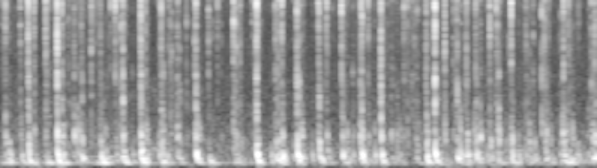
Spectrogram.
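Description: Fingertips type rapidly on a black plastic backlit laptop keyboard, making a fast, steady patter of short, dry key clicks. Each click has a soft low thump with a bright tick on top and dies away almost at once.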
